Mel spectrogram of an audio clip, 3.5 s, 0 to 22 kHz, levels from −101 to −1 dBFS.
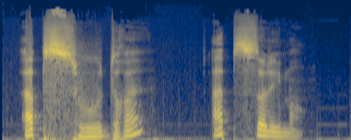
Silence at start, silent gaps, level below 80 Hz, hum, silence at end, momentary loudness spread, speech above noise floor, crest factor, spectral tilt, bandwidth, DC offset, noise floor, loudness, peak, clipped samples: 0.2 s; none; -40 dBFS; none; 0.5 s; 17 LU; 32 dB; 18 dB; -2.5 dB/octave; 18 kHz; under 0.1%; -50 dBFS; -15 LUFS; -2 dBFS; under 0.1%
